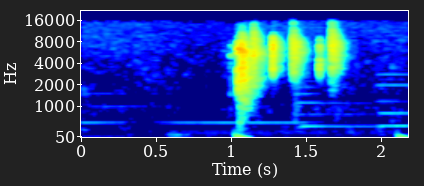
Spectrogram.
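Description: Makeup being handled, heard as a quick run of four or five small, sharp clicks about a second in, after a moment of near silence.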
